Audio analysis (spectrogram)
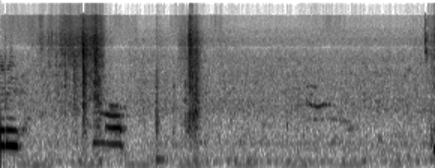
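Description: A house cat meows several times indoors, short high calls spaced a second or more apart, fairly faint and close, with quiet room noise between.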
